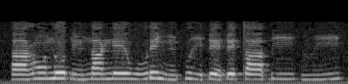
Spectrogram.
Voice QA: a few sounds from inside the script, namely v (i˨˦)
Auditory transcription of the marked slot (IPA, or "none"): i˨˦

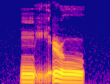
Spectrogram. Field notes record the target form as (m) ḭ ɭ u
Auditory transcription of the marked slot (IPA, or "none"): m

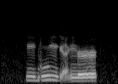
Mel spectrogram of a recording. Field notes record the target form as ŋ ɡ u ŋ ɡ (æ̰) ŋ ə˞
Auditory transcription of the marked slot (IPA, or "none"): æ̰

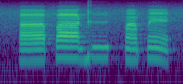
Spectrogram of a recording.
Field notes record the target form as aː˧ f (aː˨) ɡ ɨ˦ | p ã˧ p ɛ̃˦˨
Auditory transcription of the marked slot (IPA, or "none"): aː˦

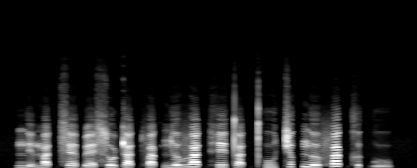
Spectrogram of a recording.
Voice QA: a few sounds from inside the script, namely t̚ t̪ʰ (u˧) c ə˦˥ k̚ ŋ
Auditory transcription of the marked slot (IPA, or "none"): u˧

